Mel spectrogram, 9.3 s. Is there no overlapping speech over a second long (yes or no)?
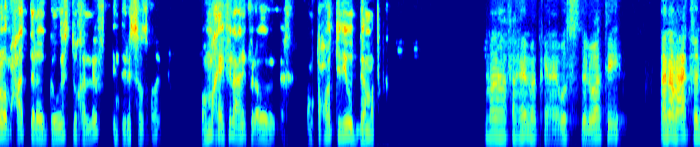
yes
